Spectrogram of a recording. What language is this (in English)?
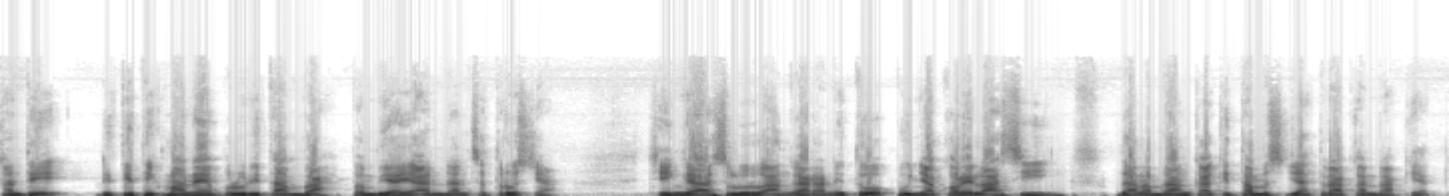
Indonesian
